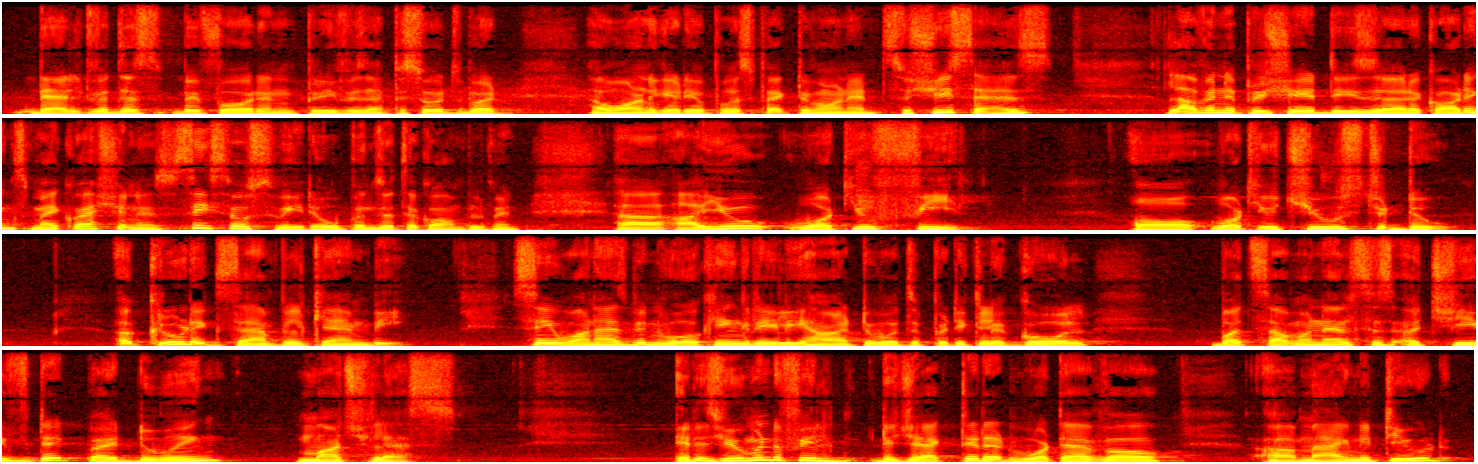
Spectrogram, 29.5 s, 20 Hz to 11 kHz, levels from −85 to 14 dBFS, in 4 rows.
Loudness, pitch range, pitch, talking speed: -11 LUFS, 140-180 Hz, 155 Hz, 170 wpm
